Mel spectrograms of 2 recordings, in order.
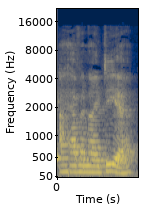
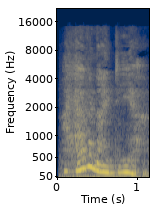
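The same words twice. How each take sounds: First: It is said in a normal voice. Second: It is said in an airy, breathy voice.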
